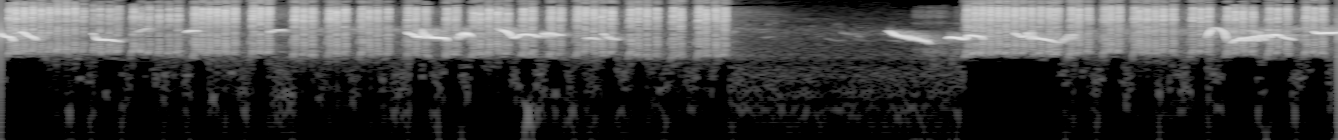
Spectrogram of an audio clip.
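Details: Thrush (Turdus) calling at its roost: dry, rapid rattling ticks in bursts, threaded with thin, wavering whistled notes. A short silent pause falls midway, then the chatter and whistles resume.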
